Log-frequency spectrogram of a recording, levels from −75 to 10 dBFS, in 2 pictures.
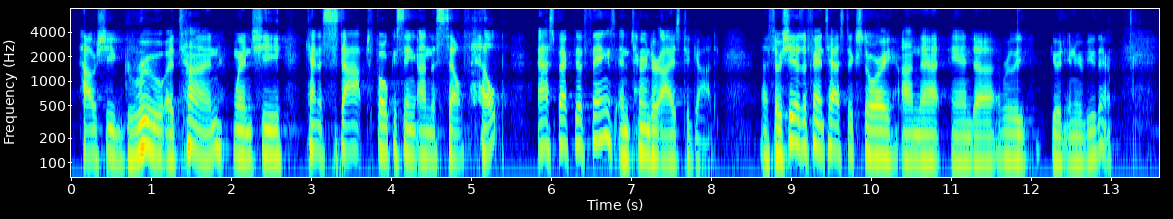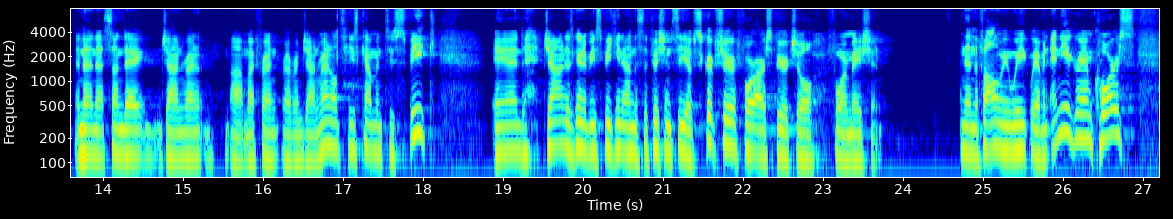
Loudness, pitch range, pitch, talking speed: -27 LUFS, 115-150 Hz, 130 Hz, 180 wpm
